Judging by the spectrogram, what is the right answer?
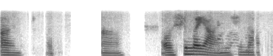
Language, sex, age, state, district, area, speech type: Manipuri, male, 45-60, Manipur, Imphal West, urban, conversation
